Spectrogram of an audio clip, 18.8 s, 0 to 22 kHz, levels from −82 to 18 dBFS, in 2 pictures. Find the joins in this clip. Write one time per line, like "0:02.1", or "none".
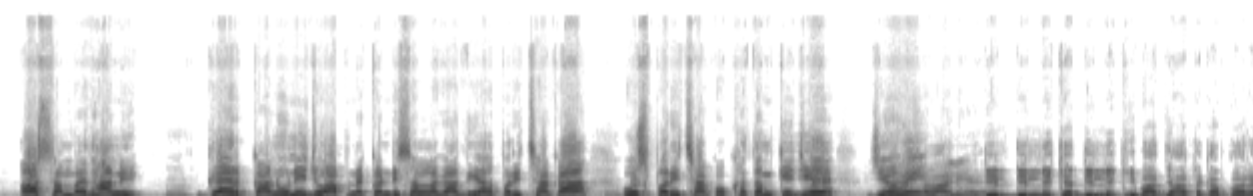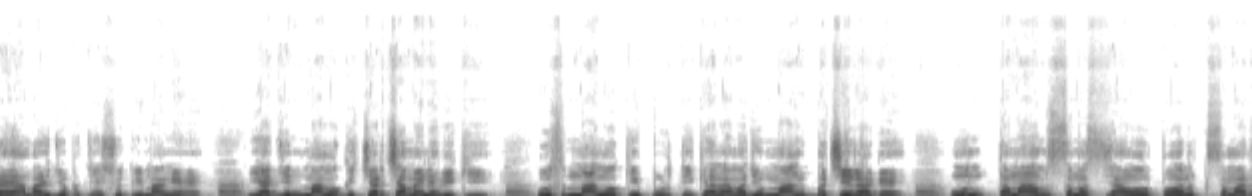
0:07.0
